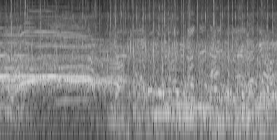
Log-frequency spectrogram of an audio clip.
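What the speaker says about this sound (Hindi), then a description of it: "round of applause करा, तालियां बजा रहे हैं" An audience at an IIT Delhi event cheers and whoops with scattered claps. Excited voices and loud calls fill the hall, and people talk through the crowd noise.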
